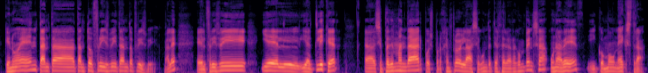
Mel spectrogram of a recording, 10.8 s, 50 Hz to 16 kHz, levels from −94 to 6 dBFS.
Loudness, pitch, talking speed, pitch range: -26 LUFS, 140 Hz, 195 wpm, 125-155 Hz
